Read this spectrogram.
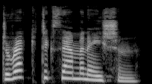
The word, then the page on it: direct examination: American English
